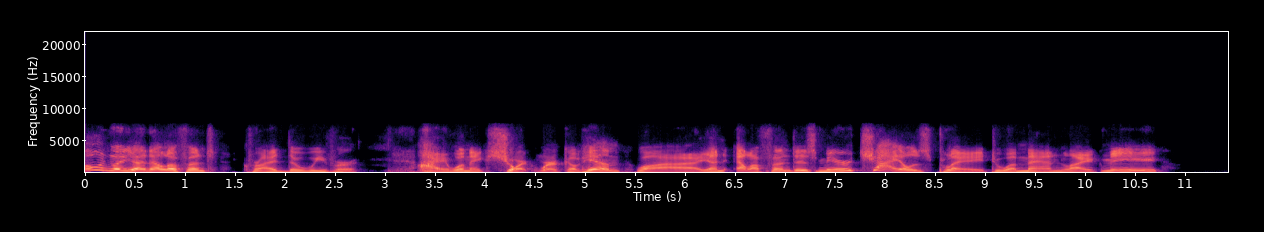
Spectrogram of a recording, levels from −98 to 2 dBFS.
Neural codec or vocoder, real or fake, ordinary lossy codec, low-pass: none; real; Opus, 16 kbps; 7.2 kHz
